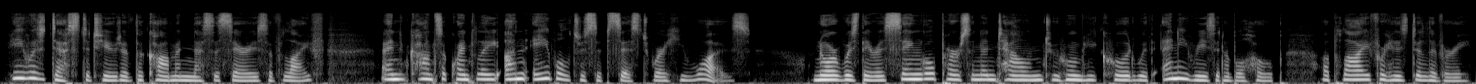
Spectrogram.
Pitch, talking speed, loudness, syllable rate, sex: 205 Hz, 150 wpm, -18 LUFS, 4.8 syllables/s, female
